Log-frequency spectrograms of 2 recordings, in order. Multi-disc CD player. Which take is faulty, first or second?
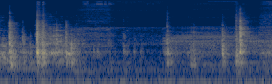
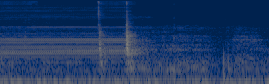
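second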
